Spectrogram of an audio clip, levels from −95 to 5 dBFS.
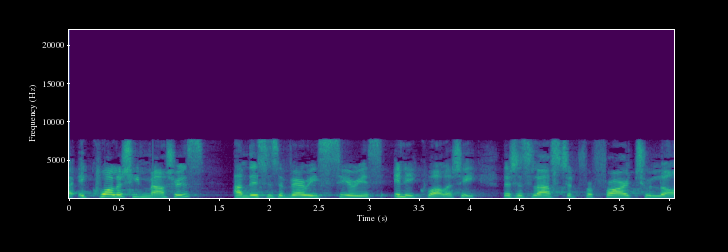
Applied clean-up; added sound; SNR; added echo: none; none; none; none.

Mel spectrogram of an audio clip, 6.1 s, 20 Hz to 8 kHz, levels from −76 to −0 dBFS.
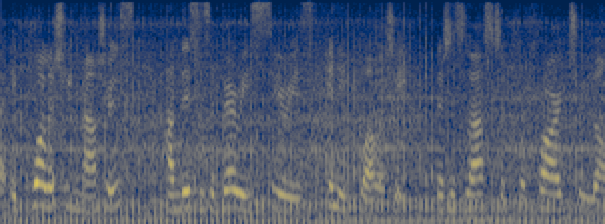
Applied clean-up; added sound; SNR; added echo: none; Aircraft; 6 dB; none.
